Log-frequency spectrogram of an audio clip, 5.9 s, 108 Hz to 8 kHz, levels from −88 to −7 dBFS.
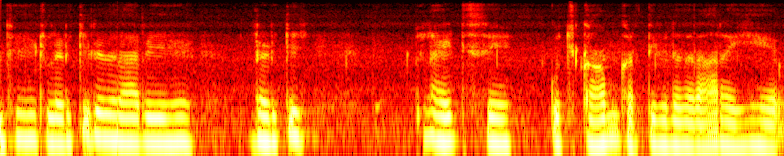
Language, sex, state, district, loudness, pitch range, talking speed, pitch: Hindi, male, Bihar, Jamui, -17 LUFS, 145-165 Hz, 175 wpm, 155 Hz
